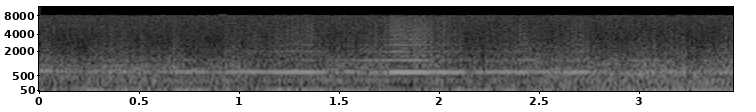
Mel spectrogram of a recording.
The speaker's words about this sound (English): There's just some plane landing over the air base over there.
